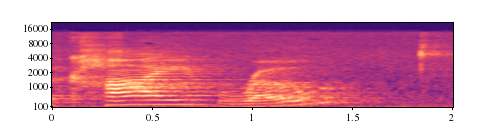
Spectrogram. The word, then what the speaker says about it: Chi Rho: but it's but it but it is pronounced as an R and the Chi Rho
